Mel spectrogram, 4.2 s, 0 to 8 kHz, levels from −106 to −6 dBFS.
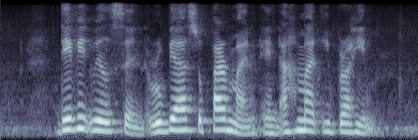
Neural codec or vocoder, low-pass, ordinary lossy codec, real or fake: codec, 16 kHz, 4 kbps, X-Codec, HuBERT features, trained on LibriSpeech; 7.2 kHz; none; fake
